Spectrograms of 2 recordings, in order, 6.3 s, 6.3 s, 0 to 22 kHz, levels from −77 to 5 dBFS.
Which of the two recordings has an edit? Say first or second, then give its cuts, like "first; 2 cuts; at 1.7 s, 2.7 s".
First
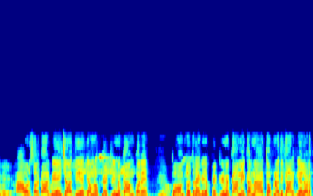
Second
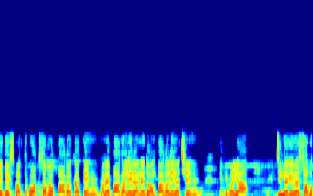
second; 1 cut; at 4.5 s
